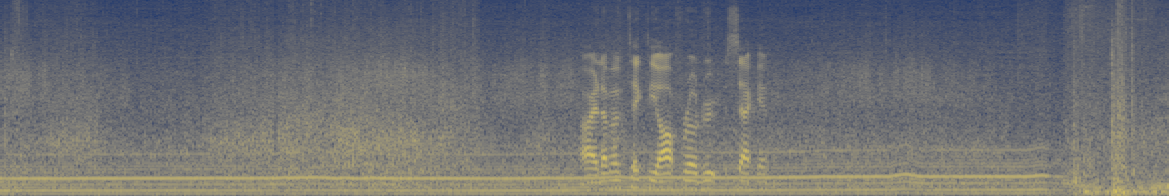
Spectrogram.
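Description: A quad bike engine hums steadily.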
